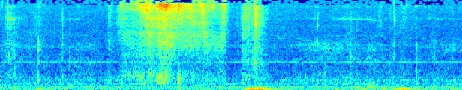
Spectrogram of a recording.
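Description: Close-miked chewing of a crispy fried-chicken burger, with a long crunchy stretch about two seconds in and a few sharper crunches later, over a low steady hum.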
